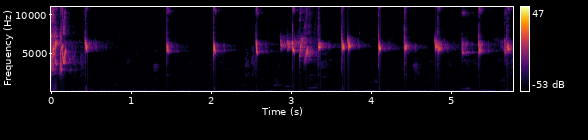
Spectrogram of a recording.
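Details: Lovebirds being paired to mate; a loud, grating opening squawk, then crisp, high chirps repeating roughly every third of a second, growing steadier toward the end.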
